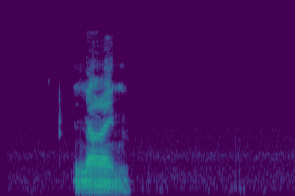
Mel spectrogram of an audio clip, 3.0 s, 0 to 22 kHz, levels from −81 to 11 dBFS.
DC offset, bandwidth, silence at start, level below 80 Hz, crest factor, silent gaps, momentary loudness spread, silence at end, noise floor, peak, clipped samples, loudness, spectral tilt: under 0.1%; 13 kHz; 0.75 s; -60 dBFS; 26 dB; none; 22 LU; 1.65 s; -69 dBFS; -10 dBFS; under 0.1%; -29 LUFS; -5 dB/octave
